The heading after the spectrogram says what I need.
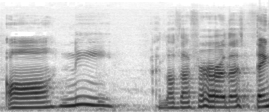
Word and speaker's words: Anni: it's pronounced Ani.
